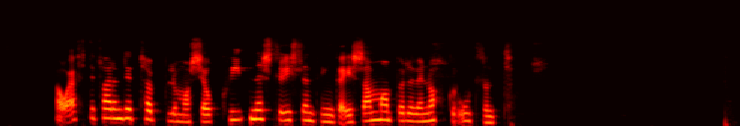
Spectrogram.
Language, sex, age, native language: Icelandic, female, 30-39, Icelandic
